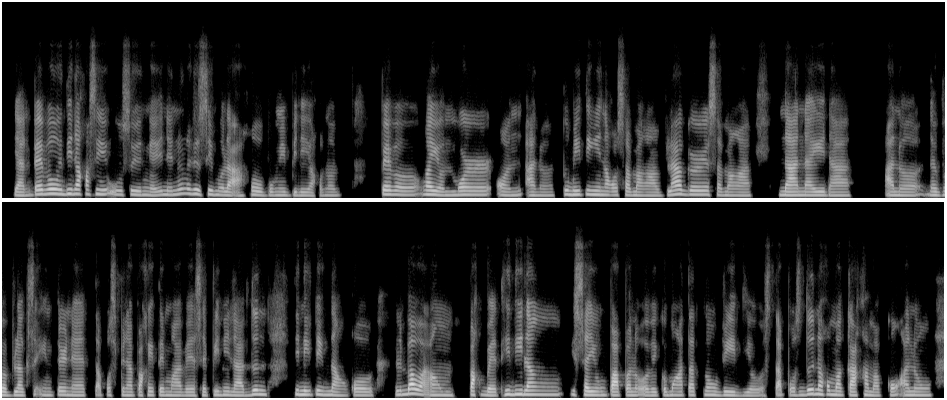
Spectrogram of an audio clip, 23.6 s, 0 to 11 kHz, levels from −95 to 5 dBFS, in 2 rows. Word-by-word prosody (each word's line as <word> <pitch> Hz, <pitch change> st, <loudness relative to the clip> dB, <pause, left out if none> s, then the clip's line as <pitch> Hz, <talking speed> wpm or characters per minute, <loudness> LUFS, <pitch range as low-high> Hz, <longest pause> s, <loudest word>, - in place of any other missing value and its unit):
yan. 185 Hz, 0 st, -1 dB
Pero 255 Hz, +3 st, +6 dB
hindi 250 Hz, +1 st, +2 dB
na 255 Hz, -1 st, +2 dB
kasi 245 Hz, 0 st, -1 dB
uso 220 Hz, 0 st, -2 dB
yun 205 Hz, -1 st, -2 dB
ngayon 210 Hz, +3 st, -2 dB
nung 260 Hz, +4 st, -2 dB
nagsisimula 215 Hz, -8 st, 0 dB
ako 200 Hz, +1 st, -2 dB
bumibili 180 Hz, -1 st, -5 dB
ako 170 Hz, +1 st, -7 dB
nun. 180 Hz, 0 st, -8 dB, 0.5 s
Pero 215 Hz, -3 st, +1 dB
ngayon 200 Hz, -4 st, +3 dB
more 210 Hz, +1 st, +1 dB
on 190 Hz, +2 st, -3 dB
ano 180 Hz, -1 st, -4 dB
tumitingin 220 Hz, -1 st, 0 dB
ako 200 Hz, 0 st, -1 dB
sa 195 Hz, -1 st, -2 dB
mga 175 Hz, -2 st, -4 dB
vlogger, 220 Hz, +1 st, +2 dB
sa 200 Hz, -1 st, -5 dB
mga 180 Hz, -2 st, -3 dB, 0.4 s
nanay 190 Hz, -1 st, +3 dB
na 180 Hz, 0 st, -2 dB, 0.5 s
ano 180 Hz, 0 st, -2 dB
nag-vo-vlog 190 Hz, -2 st, 0 dB
sa -, -, -9 dB
Internet, 190 Hz, -1 st, -2 dB
tapos 195 Hz, -, -5 dB
pinapakita 185 Hz, 0 st, -2 dB
yung 190 Hz, -1 st, -2 dB
mga 180 Hz, 0 st, -1 dB
recipe 185 Hz, +3 st, -3 dB
nila, 190 Hz, -3 st, 0 dB
dun 230 Hz, +5 st, +3 dB, 0.4 s
tinitignan 210 Hz, -5 st, +1 dB
ko. 185 Hz, 0 st, +1 dB, 0.3 s
Halimbawa 235 Hz, +2 st, +6 dB
ang 195 Hz, 0 st, +1 dB, 0.3 s
Pakbet 200 Hz, -3 st, +2 dB
hindi 235 Hz, +1 st, +4 dB
lang 220 Hz, -1 st, +2 dB
isa 215 Hz, -2 st, +1 dB
yung 195 Hz, -1 st, +2 dB
papanoorin 185 Hz, -1 st, +3 dB
ko 180 Hz, +1 st, -3 dB
mga 195 Hz, -1 st, 0 dB, 0.2 s
3 200 Hz, -2 st, -2 dB
videos 175 Hz, -3 st, -3 dB
tapos 190 Hz, +1 st, -1 dB
dun 250 Hz, +2 st, +4 dB
ako 230 Hz, -1 st, +3 dB
magka-come 200 Hz, -2 st, +2 dB
up 175 Hz, -, -3 dB
kung 190 Hz, 0 st, -1 dB
anong 190 Hz, -1 st, -1 dB
195 Hz, 155 wpm, -23 LUFS, 185-215 Hz, 0.5 s, Pero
